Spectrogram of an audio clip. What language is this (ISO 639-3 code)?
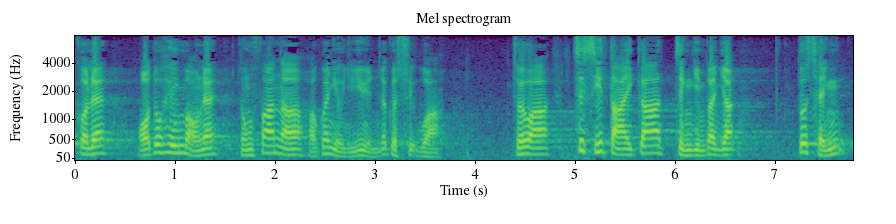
yue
